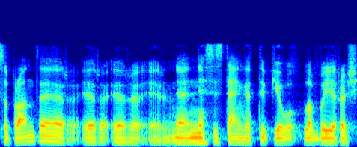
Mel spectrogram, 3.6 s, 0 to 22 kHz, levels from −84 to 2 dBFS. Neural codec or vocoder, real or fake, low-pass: codec, 24 kHz, 0.9 kbps, DualCodec; fake; 7.2 kHz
